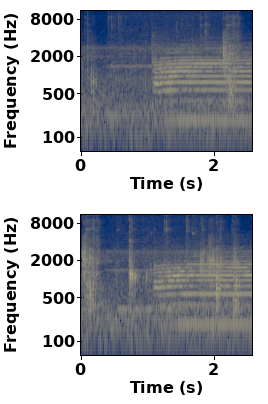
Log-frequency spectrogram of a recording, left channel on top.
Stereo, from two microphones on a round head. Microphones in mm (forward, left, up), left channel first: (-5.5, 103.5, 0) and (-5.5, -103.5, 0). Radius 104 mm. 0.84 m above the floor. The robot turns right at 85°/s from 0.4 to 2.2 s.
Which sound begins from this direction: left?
A trumpet, at 1.1 s.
